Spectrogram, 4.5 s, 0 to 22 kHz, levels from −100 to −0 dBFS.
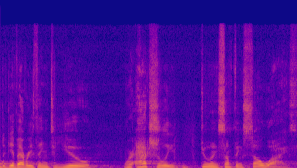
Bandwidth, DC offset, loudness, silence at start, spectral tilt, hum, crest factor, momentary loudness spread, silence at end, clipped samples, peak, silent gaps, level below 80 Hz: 19 kHz; under 0.1%; -38 LUFS; 0 s; -5.5 dB/octave; none; 18 dB; 10 LU; 0 s; under 0.1%; -20 dBFS; none; -74 dBFS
